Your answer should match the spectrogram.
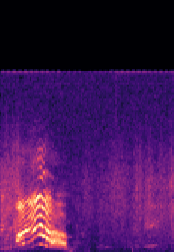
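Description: A young child's single high-pitched call, rising and then falling in pitch and lasting under a second, followed by quiet background.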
